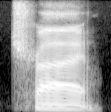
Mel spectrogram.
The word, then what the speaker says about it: trial: Oh, trial. Trial. Trial. It's not try, it's trial. Notice it's like two syllables pretty much.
